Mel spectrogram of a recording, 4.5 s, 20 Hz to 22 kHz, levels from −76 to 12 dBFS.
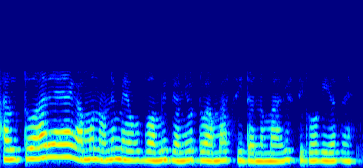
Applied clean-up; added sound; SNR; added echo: none; none; none; reverberation time 0.2 s.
